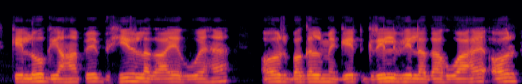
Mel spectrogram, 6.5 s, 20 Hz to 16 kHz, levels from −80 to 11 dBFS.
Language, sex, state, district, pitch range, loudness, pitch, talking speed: Hindi, male, Bihar, Samastipur, 140-150 Hz, -16 LUFS, 145 Hz, 175 wpm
